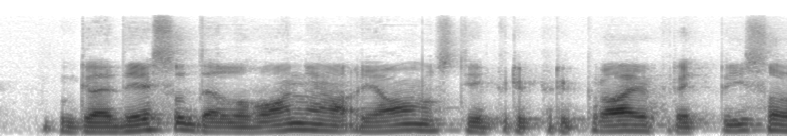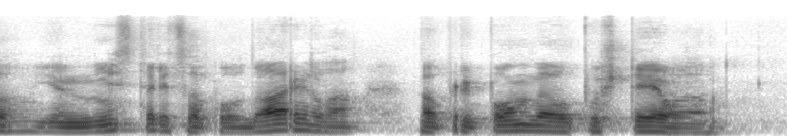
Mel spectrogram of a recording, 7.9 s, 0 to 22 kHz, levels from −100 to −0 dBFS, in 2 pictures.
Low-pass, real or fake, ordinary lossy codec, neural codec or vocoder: 14.4 kHz; fake; none; codec, 32 kHz, 1.9 kbps, SNAC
